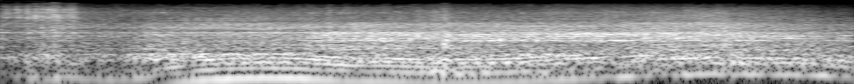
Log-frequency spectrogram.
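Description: A car engine running as the car pulls away and drives off, its pitch rising and dipping over a few seconds.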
